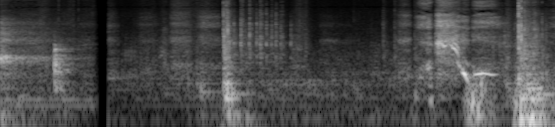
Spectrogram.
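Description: An interior door being handled: scattered knocks and thuds from the door and frame, a falling squeak near the end, then a louder thud just after it.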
